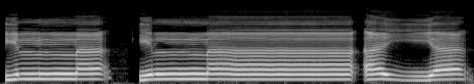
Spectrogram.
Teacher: Mad jaiz panjangkan la-nya 5 harokat. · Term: mad jaiz munfasil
